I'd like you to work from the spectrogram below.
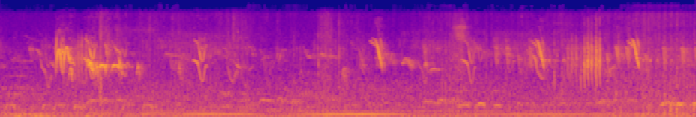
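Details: Masked weaver in breeding season, September to October, transformed into breeding plumage; a busy chatter of short buzzy and swept chirps between two and five kilowatts, repeated rapidly with several birds overlapping and a low steady hum beneath.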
